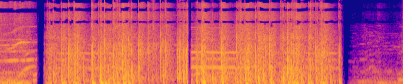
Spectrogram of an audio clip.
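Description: Firecrackers burst in a loud, dense barrage of cracks and bangs during a celebration in India, continuing almost without pause for about three seconds before cutting off, with voices and crowd noise mixed in.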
